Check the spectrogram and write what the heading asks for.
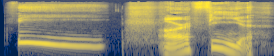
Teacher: you can decide to do a sort of y at the end or just leave it as fille.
